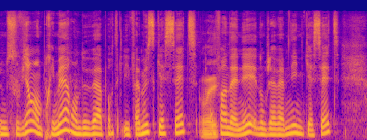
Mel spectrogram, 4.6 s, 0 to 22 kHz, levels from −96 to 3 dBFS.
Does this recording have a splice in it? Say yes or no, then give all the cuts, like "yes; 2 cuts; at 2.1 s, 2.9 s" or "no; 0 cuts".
yes; 1 cut; at 1.5 s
